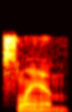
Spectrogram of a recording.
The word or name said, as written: slam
